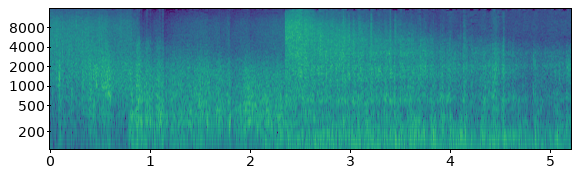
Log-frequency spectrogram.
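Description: Thunder sound effect: a loud, continuous rolling rumble, with a sharper crack about two and a half seconds in.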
